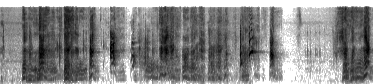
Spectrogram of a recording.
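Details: Playful West Highland White Terriers, puppies and parents wrestling, trading gruff growls and short sharp barks in rapid bursts, a thin squeak near the end, a short pause, then growling again.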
